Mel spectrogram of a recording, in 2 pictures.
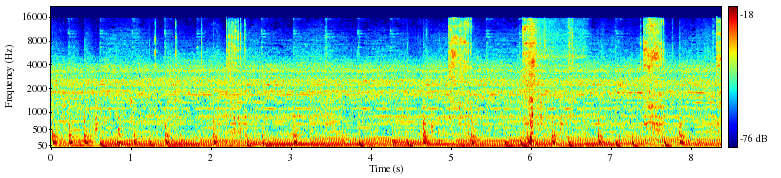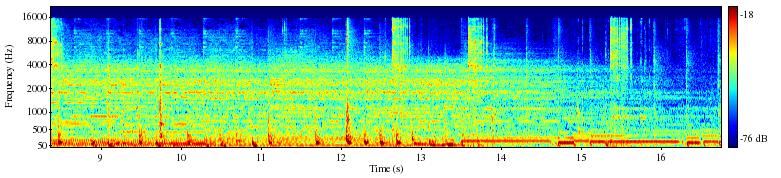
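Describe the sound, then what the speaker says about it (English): Ratchet loosening the four T40 bolts that hold the brake pads on a C8 Corvette, rapid clicking pawl strokes in repeated bursts, close and steady throughout with mechanical ringing, no talk. "Now go ahead and break loose the four T40s that hold in the pads."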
